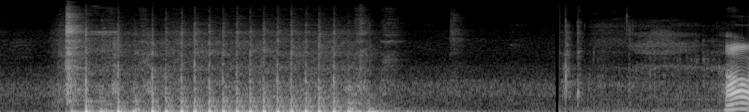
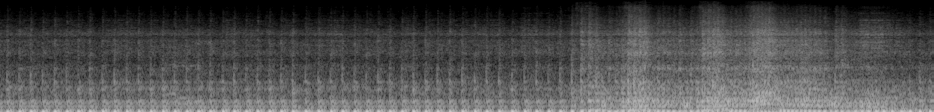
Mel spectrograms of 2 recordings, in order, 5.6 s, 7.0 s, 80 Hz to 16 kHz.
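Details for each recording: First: Suzuki King Quad 300 single-cylinder carbureted ATV, tank lower than carb: it barks about two seconds at roughly three firings a second, then quits abruptly as the bowl runs dry; fuel starvation because the fuel pump cover was installed wrong, so it couldn't suck fuel. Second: Suzuki King Quad 300 single-cylinder, still warm from running, after fixing fuel pump problems: even thumping idle with a firm steady beat, then clean pickup on a few blips; no fuel starvation, running well.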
